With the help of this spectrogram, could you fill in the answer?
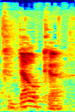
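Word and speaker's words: Koudelka: Kadelka. That's how you pronounce it.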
